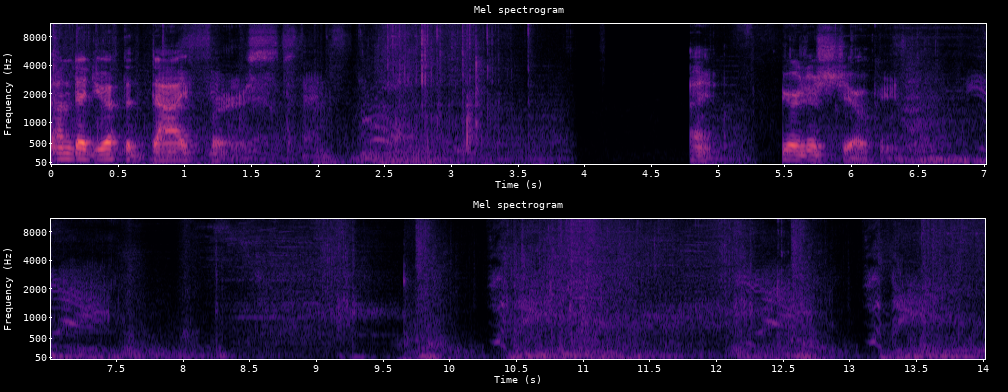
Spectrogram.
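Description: A card game plays chiming and bursting sound effects.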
